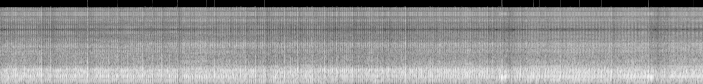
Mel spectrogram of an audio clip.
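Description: KTM EXC two-stroke dirt bike engine running at a steady cruising throttle, with a brief dip in engine sound near the end.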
